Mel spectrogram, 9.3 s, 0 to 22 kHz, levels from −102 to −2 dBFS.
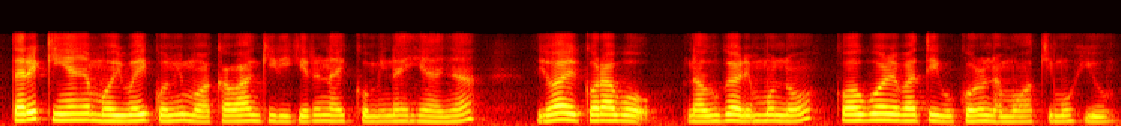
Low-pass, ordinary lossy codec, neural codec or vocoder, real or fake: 7.2 kHz; none; codec, 16 kHz, 0.3 kbps, FocalCodec; fake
